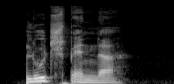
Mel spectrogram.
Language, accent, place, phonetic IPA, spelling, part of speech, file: German, Germany, Berlin, [ˈbluːtˌʃpɛndɐ], Blutspender, noun, De-Blutspender.ogg
- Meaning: blood donor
